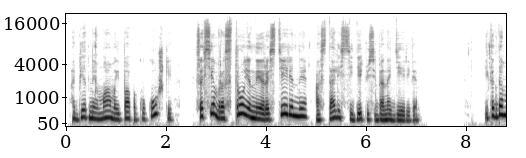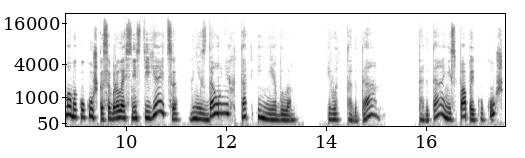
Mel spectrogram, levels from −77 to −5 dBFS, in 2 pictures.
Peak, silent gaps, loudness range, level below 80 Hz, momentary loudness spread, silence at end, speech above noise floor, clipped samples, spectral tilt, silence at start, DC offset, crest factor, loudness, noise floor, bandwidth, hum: -2 dBFS; 2.28-2.51 s, 7.22-7.95 s, 13.56-13.84 s, 15.19-15.76 s; 7 LU; -58 dBFS; 13 LU; 0.1 s; over 75 dB; under 0.1%; -7 dB/octave; 0.1 s; under 0.1%; 14 dB; -16 LUFS; under -90 dBFS; 19 kHz; none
